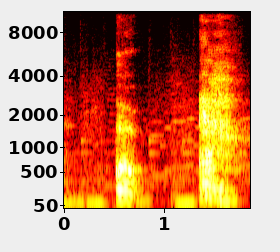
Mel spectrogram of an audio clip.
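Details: Woman repeatedly burping, feeling gassy: two short, low, rumbling burps with music playing in the background.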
